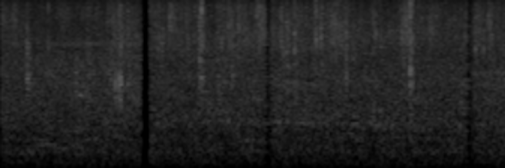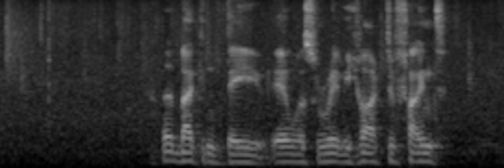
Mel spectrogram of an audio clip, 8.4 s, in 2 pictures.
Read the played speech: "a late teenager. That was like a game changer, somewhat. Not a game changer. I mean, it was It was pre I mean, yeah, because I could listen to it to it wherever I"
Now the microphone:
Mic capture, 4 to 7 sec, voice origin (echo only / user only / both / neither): user only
